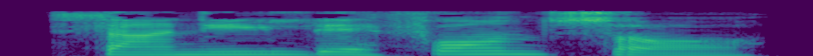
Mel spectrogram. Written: San Ildefonso

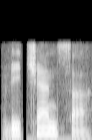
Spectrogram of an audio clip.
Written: Vicenza

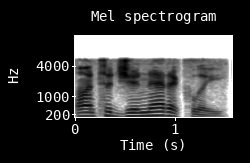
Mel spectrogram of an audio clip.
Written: ontogenetically

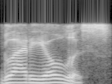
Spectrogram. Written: gladiolus

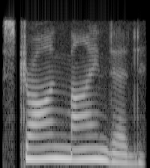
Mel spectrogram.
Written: strong-minded

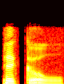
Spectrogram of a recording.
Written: pickle

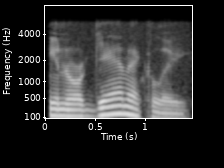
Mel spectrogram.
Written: inorganically

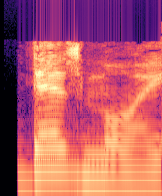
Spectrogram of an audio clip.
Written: desmoid

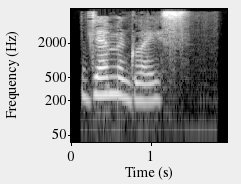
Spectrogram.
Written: demiglace

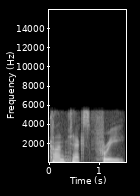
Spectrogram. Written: context-free

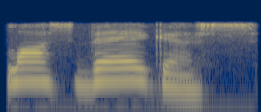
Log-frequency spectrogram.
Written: Las Vegas

